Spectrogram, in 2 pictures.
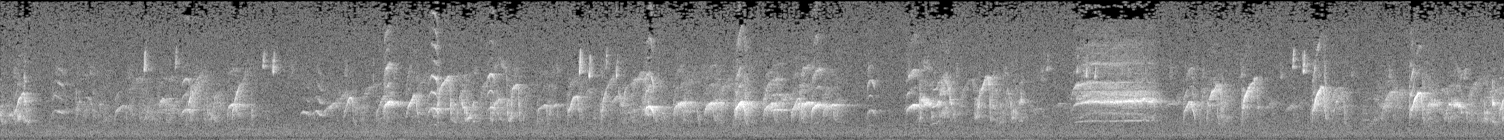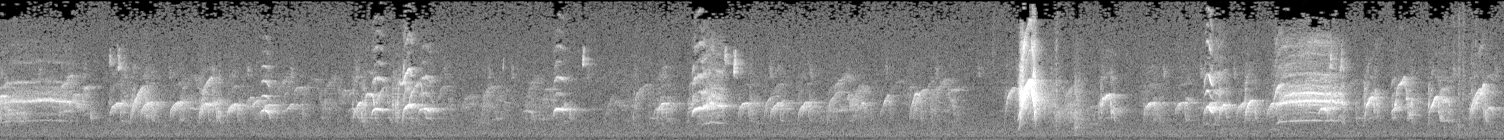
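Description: Wild birds chirping and calling, many short high notes in quick runs throughout, with one louder sharp call near the end, over a faint steady outdoor hiss.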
